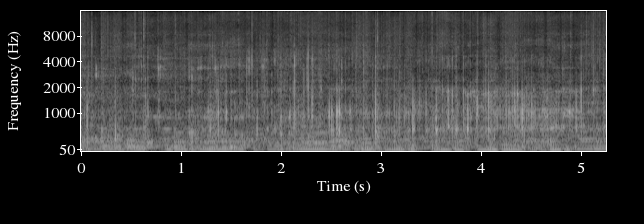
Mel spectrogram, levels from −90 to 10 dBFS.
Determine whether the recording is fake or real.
fake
